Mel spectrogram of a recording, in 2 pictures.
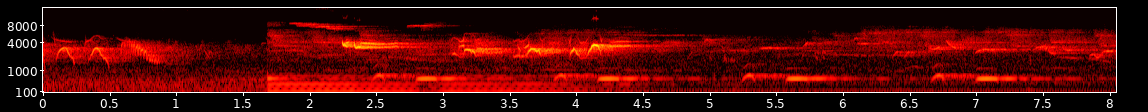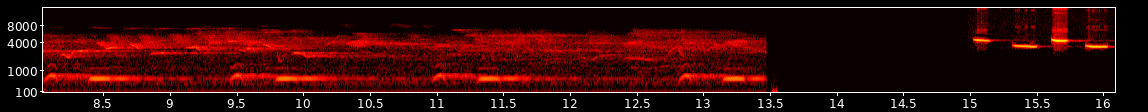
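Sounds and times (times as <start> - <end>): bird two-note hooting call: 1.7 - 7.5.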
